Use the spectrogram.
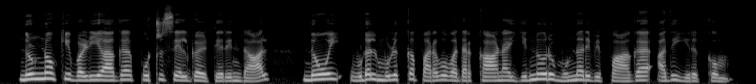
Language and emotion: Tamil, neutral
